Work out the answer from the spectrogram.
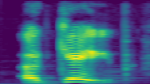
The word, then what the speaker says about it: agape: sounds like something else oh Agape oh sorry I said a gape why do I keep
